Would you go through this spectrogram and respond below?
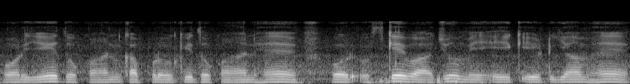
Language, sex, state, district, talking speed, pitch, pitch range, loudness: Hindi, male, Madhya Pradesh, Katni, 135 wpm, 115 Hz, 110-115 Hz, -18 LUFS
